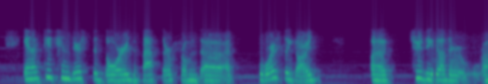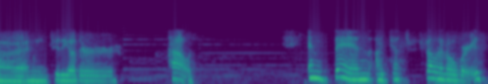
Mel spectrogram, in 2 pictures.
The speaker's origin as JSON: {"language": "English", "country": "Philippines", "lives_now": "Saudi Arabia", "said": "I'm from Philippines and I'm actually using an application just to call you guys. And yeah, you can see the number. It's going to be from Ohio, I think. But I'm from Philippines"}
